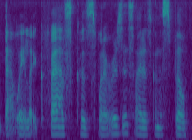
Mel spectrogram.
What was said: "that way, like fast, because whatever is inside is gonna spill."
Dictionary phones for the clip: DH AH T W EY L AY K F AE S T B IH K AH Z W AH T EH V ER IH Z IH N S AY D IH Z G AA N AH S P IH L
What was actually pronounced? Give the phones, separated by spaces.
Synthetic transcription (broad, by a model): DH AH T W EY L AY K F AE S T K AH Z W AH T EH V ER IH Z IH N S AY D IH Z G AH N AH S P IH L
